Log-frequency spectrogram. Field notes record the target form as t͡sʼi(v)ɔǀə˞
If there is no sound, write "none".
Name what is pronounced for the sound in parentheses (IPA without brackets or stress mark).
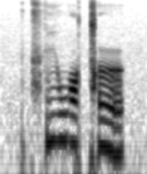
w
